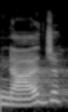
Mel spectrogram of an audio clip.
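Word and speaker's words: Nagy: and it's going to be given by Andy Naj from the University of Michigan, and that is the correct way to pronounce it, by the way.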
